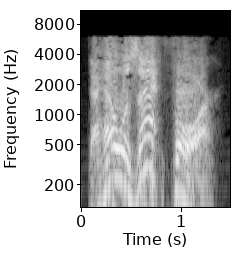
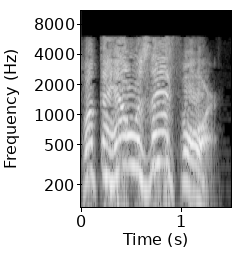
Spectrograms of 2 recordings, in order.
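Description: First: Slow, loud, higher demand; indignant shout. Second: Indignant shout. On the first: Punched man to his attacker, slow loud demand. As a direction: demand an answer slowly and loudly. Goldberg gets up, asks why. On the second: Punched man demands why in joke. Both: Acted.

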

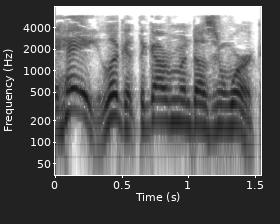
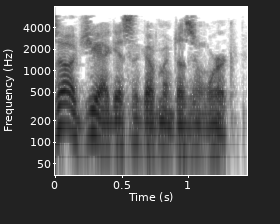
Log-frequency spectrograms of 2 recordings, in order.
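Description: First: High-pitched, hey-look-everyone call; pitched-up imitation of crowing politicians; mock conservatives' announcement. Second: Low, resigned "oh, gee" voice; imitated credulous shrug, pitched down; mock gullible public. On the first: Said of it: "and then they say". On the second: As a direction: give in like a duped bystander. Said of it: "And everybody goes".

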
